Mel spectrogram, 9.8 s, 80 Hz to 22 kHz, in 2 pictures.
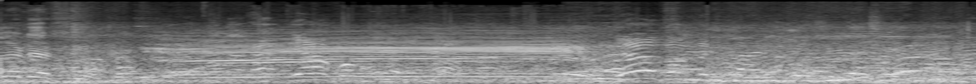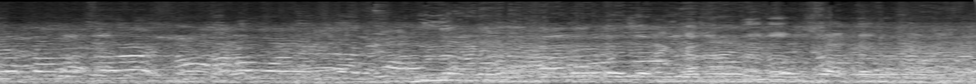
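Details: Lowing of a cow at Aftabganj cattle market, Dinajpur, Bangladesh, 30 June 2024, where cows are sold with their calves: one sustained harmonic moo near the start, then busy market chatter and bargaining voices throughout.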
